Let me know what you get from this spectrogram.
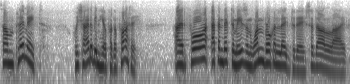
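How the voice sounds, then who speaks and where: Blunt, sardonic doctor, vintage radio mystery. High-pitched, wisecracking, lo-fi recording. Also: male voice, animated, moderate pace. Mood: dry. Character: cynical, sardonic male doctor, detective's friend. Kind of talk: 1940s radio mystery acting.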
